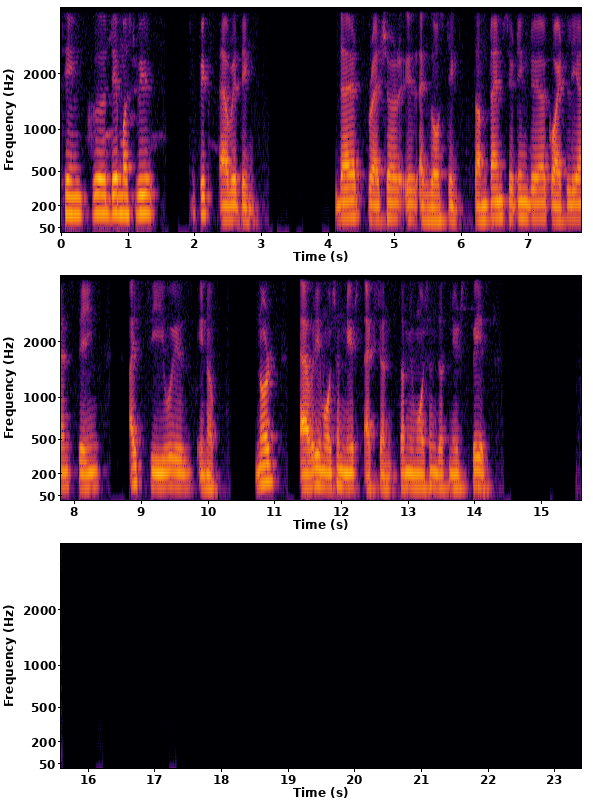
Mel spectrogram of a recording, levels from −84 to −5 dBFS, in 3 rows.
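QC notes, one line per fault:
1.56–1.92 s, 3.12–4.12 s, 8.54–8.82 s, 10.34–10.72 s, 11.20–11.38 s, 14.44–15.52 s, 15.62 s to end: comfort noise in place of the background. In each speech pause the real background drops out and is replaced by steady, featureless hiss, about 15 to 30 dB quieter, likely because the sender stopped transmitting during silence and the receiver generated filler noise.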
